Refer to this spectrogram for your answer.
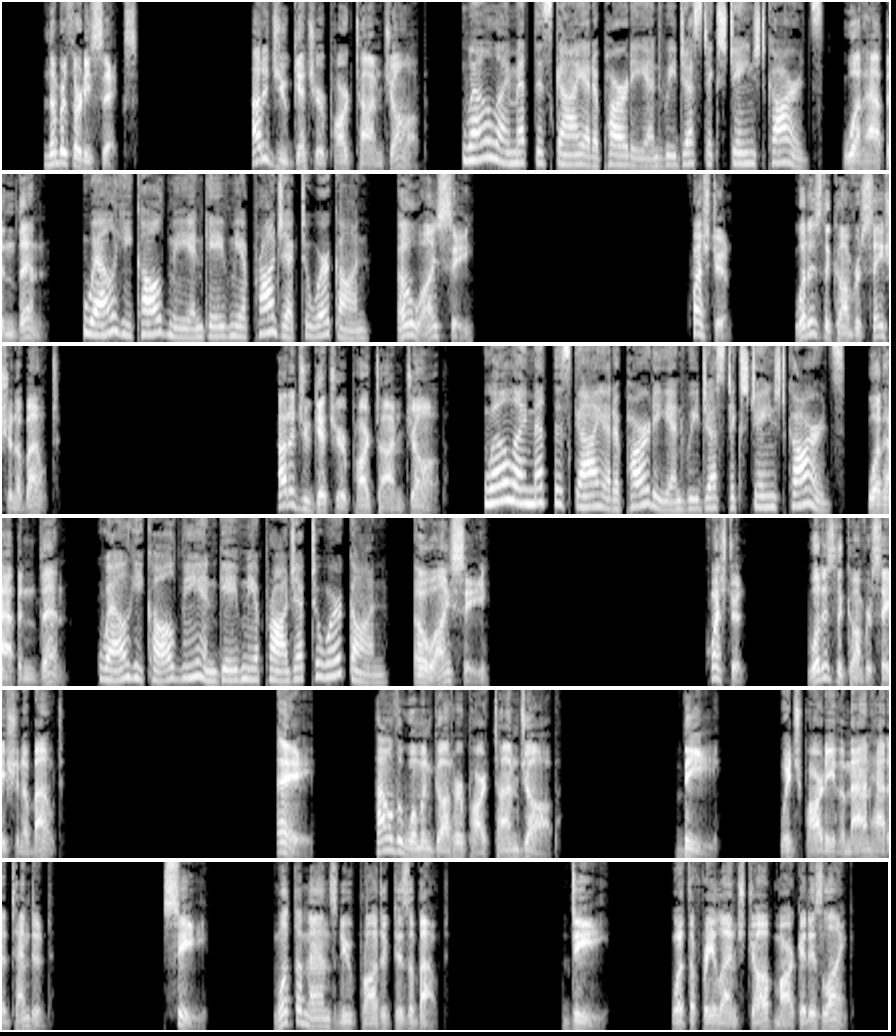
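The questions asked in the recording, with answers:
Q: What is the conversation about?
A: A: How the woman got her part-time job.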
